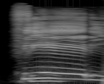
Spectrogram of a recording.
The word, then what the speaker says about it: Fieri: How do you say it? Fiery or fiery? – Fiery. – Fiery? – Guy Fieri. Fieri.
